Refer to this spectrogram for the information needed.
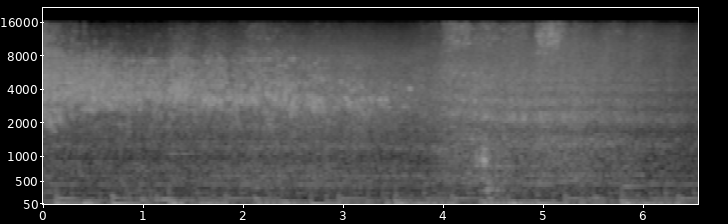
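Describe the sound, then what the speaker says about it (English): Garlic and ginger paste fries in a hot pan, giving a loud, steady hiss and sizzle that runs unbroken throughout, with faint bubbling and a low hum beneath; nobody talks. "Fry that down for 30 seconds just to mellow out the garlic and take out those raw flavours"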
